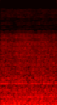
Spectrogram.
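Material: Nothing is struck.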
